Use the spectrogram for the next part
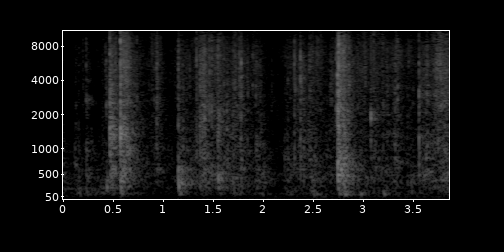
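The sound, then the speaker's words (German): Paper in a parcel box crinkles and rustles in a series of irregular crackling bursts, fairly quiet, with no voices. “Das ist auch drin. Papier.”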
